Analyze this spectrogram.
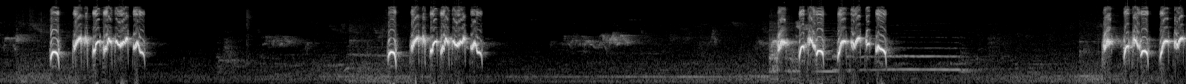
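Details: Red-whiskered bulbul singing morning competition song in the twisting-voice style, used to train other bulbuls: four loud, rich warbled phrases of about a second each, rising and falling, repeated roughly every three and a half seconds over a quiet background.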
